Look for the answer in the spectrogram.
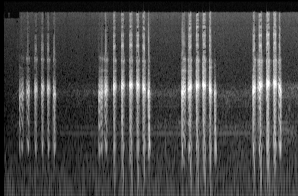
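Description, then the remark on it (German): A frog, its thick neck stretched out of the water, croaks in four quick bursts of rapid, rattling pulses, each burst a string of five to seven clicks, fairly loud, with brief pauses between and no talking. “Da erblickte sie einen Frosch, der seinen dicken, hässlichen Hals aus dem Wasser streckte.”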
